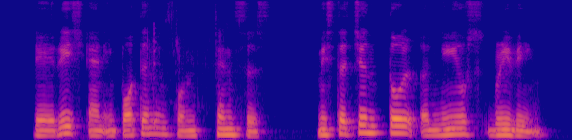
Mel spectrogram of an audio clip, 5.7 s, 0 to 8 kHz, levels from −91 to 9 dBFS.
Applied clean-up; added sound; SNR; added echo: neural mask model DeepFilterNet 3.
